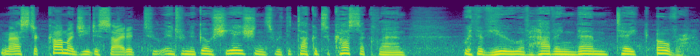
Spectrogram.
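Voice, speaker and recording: A man's voice: on the high side, moderate pace, slight background noise, natural voice. A man playing a nervous, loyal servant in a video game, speaking in a deferential, hesitant and anxious way. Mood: nervous, apologetic. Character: nervous, humble, loyal male servant of noble clan. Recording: game music playing behind the voice.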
